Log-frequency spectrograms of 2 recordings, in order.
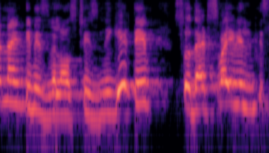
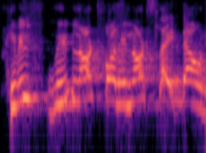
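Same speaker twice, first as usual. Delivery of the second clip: ordinary delivery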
